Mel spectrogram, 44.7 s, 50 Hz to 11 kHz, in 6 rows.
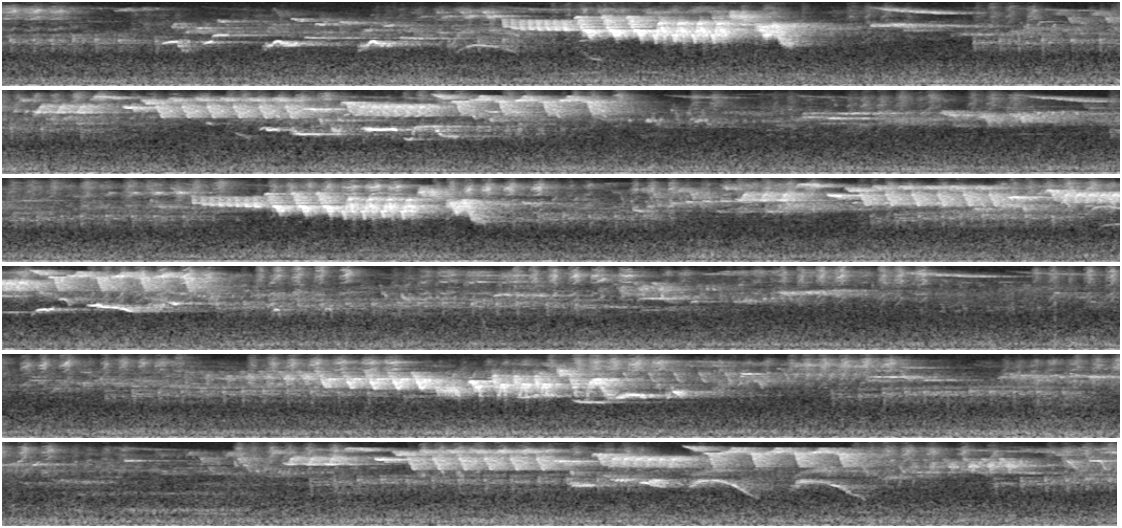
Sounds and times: Blackbird 0.0 - 44.7
Common Chaffinch 0.0 - 44.7

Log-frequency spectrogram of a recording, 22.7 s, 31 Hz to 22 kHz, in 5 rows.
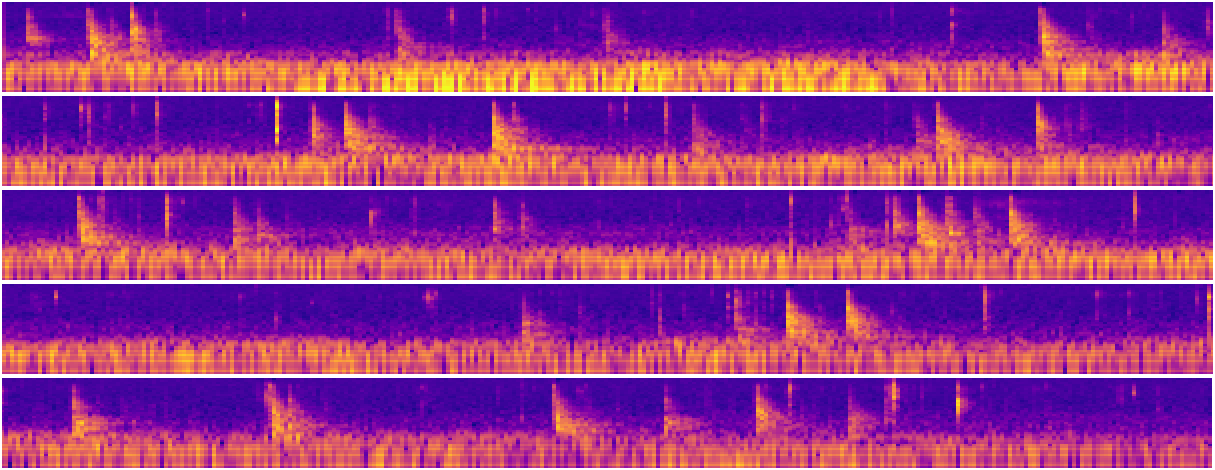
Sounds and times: white frost melts and drips down from the roof 0.0 - 22.7

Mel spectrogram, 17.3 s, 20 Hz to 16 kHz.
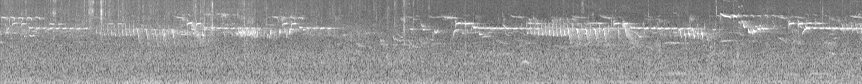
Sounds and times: Winds 0.0 - 17.2
bird calls 0.0 - 17.2

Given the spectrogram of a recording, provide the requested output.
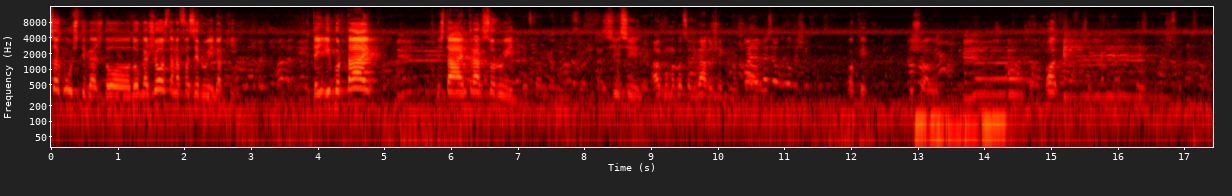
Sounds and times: soundcheck 13.0 - 15.4

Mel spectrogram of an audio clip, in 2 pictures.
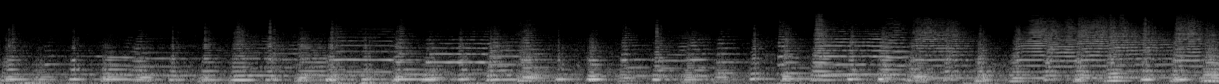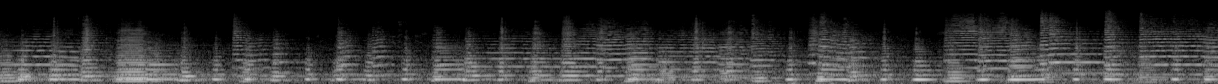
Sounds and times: musicians from South of Romania playing brass 0.0 - 24.3

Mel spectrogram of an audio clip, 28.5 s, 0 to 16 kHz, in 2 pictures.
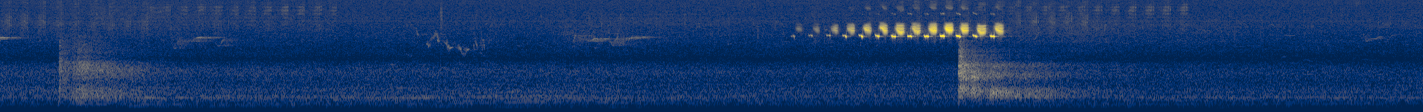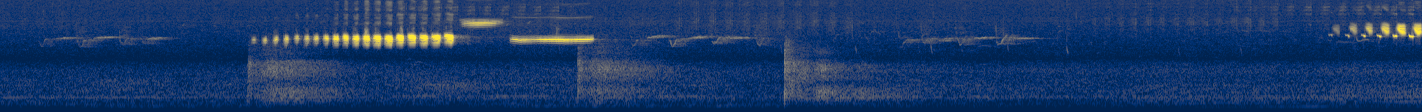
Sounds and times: shotguns 0.6 - 1.4
Skylark 7.9 - 10.6
Skylark 16.7 - 24.7
shotguns 20.0 - 20.8
shotguns 22.0 - 23.4
Skylark 27.5 - 28.4

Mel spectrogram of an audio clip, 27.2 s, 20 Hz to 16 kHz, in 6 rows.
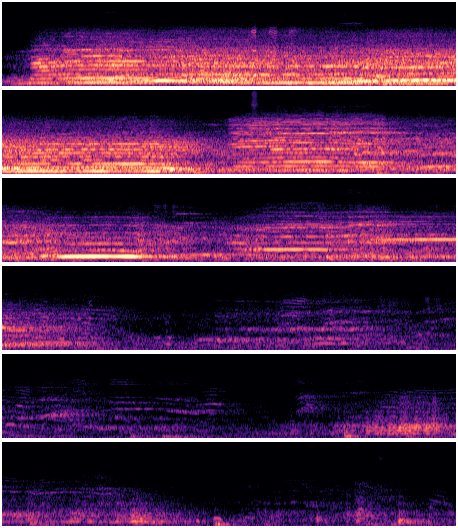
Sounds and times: sound of the mostly young audience 0.0 - 27.2

